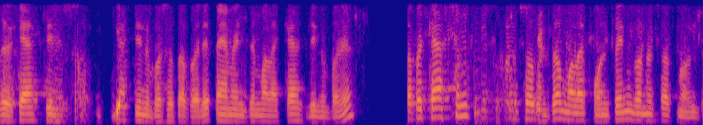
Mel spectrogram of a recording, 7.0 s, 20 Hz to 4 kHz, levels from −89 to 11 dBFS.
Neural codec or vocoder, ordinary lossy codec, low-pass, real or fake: none; none; 3.6 kHz; real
